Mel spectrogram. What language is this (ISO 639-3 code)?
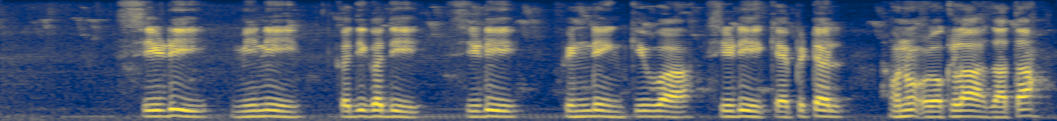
mar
